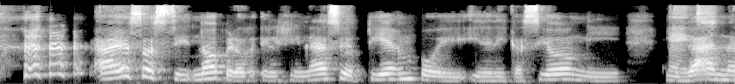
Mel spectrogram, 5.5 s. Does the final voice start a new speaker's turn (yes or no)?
no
